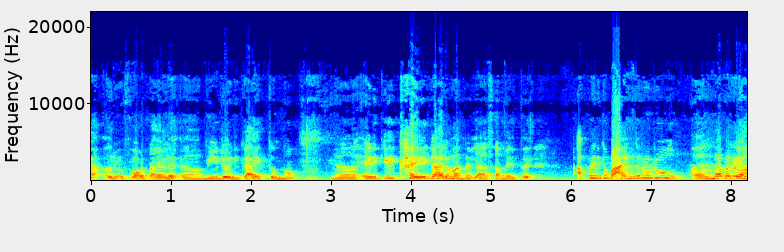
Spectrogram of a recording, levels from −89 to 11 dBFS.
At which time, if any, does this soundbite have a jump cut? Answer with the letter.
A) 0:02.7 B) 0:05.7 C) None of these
B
